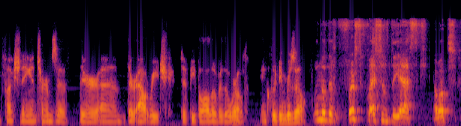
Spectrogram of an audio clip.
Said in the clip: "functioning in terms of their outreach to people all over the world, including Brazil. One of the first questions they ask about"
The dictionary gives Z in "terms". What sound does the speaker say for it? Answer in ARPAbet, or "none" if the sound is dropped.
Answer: Z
